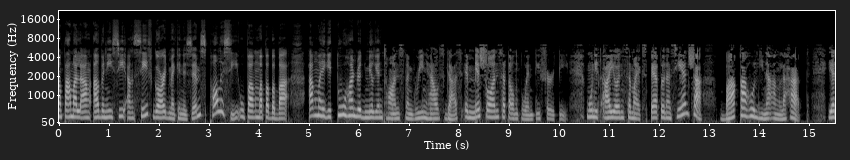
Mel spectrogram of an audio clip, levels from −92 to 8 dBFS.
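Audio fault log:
6.47–15.52 s, adaptive stream at a lower bitrate: the player switched to a leaner encoding, consistent with a drop from 96 to 24 kbit/s AAC. From then on nothing is heard above 6.3 kHz, so the speech abruptly turns duller, with no gap.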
